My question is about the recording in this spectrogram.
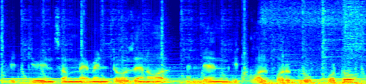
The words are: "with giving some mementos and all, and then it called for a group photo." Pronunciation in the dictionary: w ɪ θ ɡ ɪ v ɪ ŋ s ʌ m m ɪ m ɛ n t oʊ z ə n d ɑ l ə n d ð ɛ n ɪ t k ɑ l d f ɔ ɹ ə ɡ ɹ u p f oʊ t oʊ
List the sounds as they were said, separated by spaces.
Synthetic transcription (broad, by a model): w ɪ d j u ɪ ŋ s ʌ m m ɪ m ɛ n t oʊ z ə n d ɑ l ə n d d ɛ n ɪ t k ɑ l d f ɔ ɹ ə ɡ ɹ u p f oʊ t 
